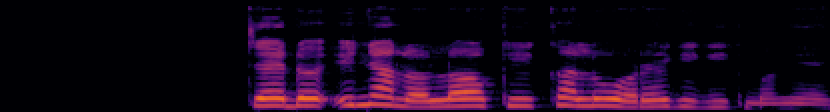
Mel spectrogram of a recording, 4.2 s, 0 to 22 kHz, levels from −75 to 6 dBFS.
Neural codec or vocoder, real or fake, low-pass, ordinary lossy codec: none; real; 19.8 kHz; MP3, 64 kbps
